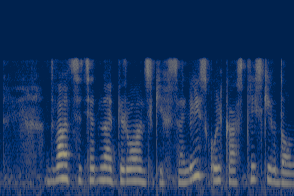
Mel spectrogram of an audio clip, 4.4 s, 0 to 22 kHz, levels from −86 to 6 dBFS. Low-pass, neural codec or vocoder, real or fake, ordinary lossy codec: 7.2 kHz; codec, 16 kHz, 2 kbps, FreqCodec, smaller model; fake; AAC, 48 kbps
